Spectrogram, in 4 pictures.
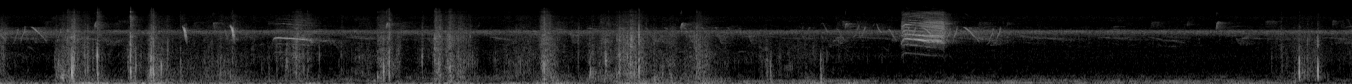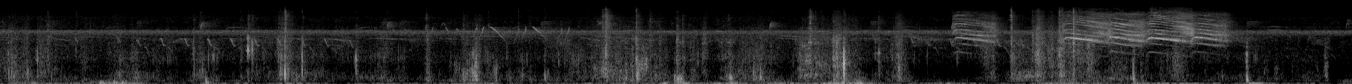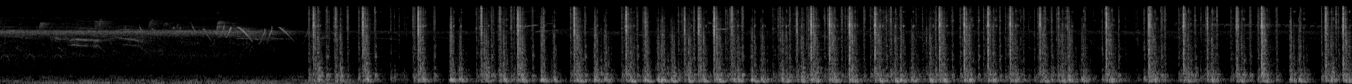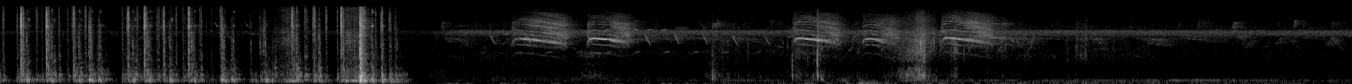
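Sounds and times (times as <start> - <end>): high insect drone: 0.0 - 54.0
songbird chirping: 0.0 - 54.0
dense crackling clicks: 30.1 - 44.6.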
